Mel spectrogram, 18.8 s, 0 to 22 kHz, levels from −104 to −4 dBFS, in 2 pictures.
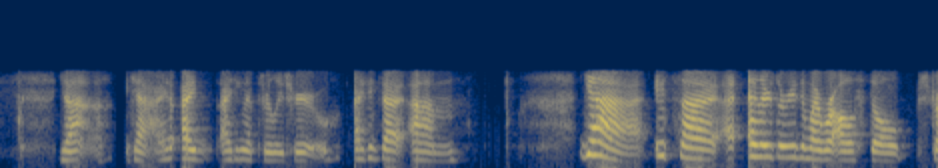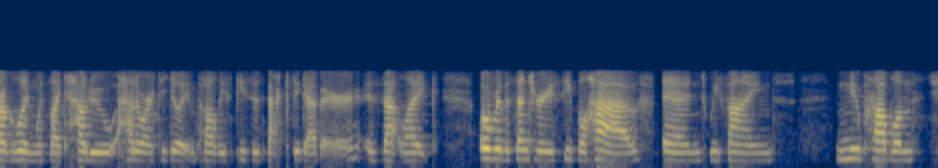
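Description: Throughout, a Bluetooth CVSD headset codec's one-bit slope coding leaves scratchy s sounds and granular hiss, and the spectrogram is empty above 3.8 kHz.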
